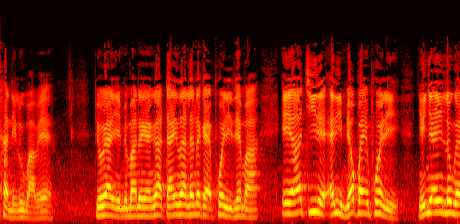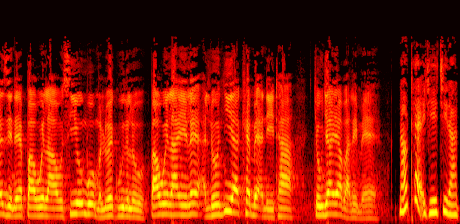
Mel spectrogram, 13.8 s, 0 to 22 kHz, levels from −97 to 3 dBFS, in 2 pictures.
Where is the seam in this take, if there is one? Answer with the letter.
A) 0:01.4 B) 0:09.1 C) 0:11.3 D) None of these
B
